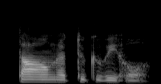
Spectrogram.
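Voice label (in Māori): "taonga tuku iho", Māori word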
